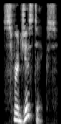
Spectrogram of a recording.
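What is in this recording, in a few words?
"sphragistics", British English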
